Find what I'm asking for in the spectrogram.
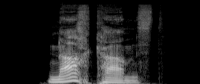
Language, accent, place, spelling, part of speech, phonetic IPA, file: German, Germany, Berlin, nachkamst, verb, [ˈnaːxˌkaːmst], De-nachkamst.ogg
- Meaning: second-person singular dependent preterite of nachkommen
